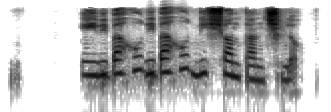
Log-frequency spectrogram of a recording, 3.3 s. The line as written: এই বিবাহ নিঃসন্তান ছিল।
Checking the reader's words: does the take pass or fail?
fail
